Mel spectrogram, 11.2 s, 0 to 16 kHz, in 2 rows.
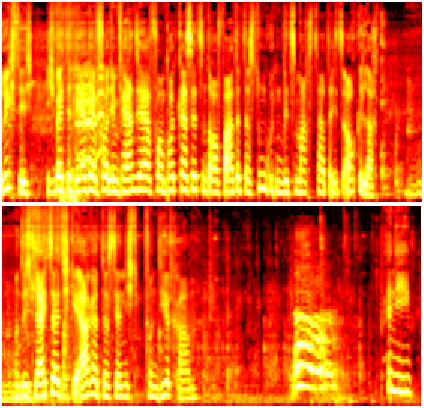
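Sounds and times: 
speech: 0.0 - 8.4, 9.4 - 11.1
dog whimpering: 9.5 - 10.2.

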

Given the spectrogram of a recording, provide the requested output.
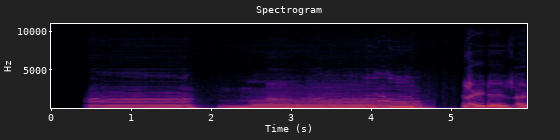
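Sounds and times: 
cow mooing: 0.4 - 4.8
speech: 5.2 - 5.9.

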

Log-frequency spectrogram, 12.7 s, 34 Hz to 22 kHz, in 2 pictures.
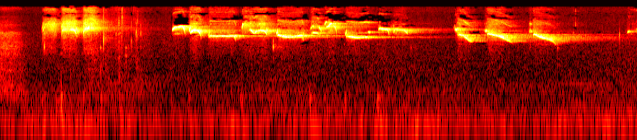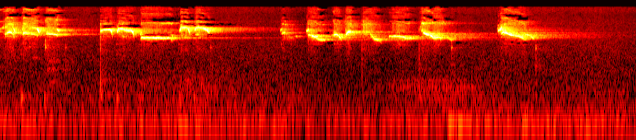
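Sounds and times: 
person whistling imitations of bird calls through a gap in the teeth: 0.4 - 12.0.

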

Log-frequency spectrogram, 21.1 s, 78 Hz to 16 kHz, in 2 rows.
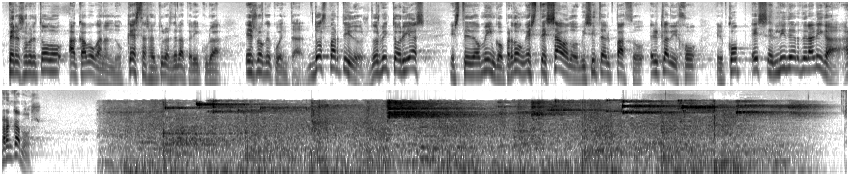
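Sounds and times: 
speech: 0.1 - 11.1
indistinct voices: 11.8 - 20.3
gym noise: 11.8 - 20.9
basketball sneakers squeaking on a hardwood court: 12.5 - 21.0.

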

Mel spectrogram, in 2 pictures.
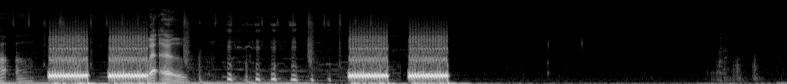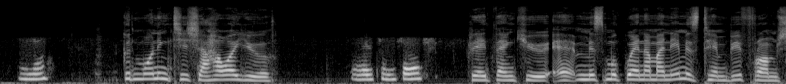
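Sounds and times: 
speech: 0.0 - 0.9, 1.5 - 4.2, 8.1 - 8.5, 9.1 - 10.7, 11.4 - 15.7
telephone ringback tone on an outgoing call: 0.5 - 1.6, 3.5 - 4.6
laughter: 2.2 - 3.5.

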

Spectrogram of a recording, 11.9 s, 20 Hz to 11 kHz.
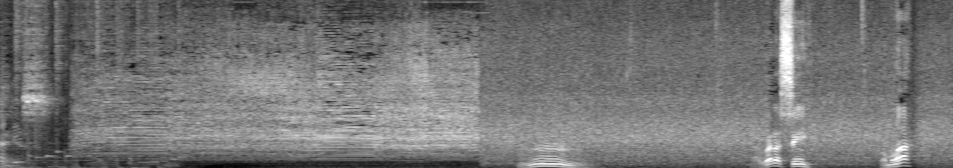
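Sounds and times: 
electric shaver buzzing while shaving off a thick-stubbled beard: 0.8 - 6.8
speech: 6.5 - 7.3, 9.5 - 10.3, 11.0 - 11.7.

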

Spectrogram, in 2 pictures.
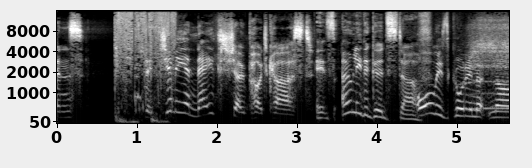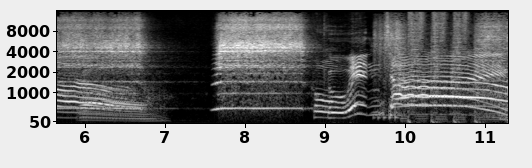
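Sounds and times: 
speech: 0.0 - 0.4, 1.1 - 6.9, 7.6 - 8.1, 8.8 - 10.7
loud whistle blowing: 5.2 - 9.0.

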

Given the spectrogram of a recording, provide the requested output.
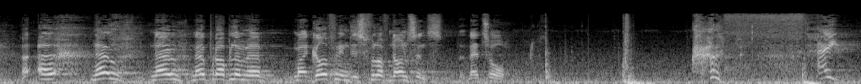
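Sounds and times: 
speech: 0.2 - 5.2, 8.3 - 8.5
car door locks clunking shut from inside the vehicle: 5.3 - 6.5
car door lock actuator whirring and rattling: 5.3 - 6.8.

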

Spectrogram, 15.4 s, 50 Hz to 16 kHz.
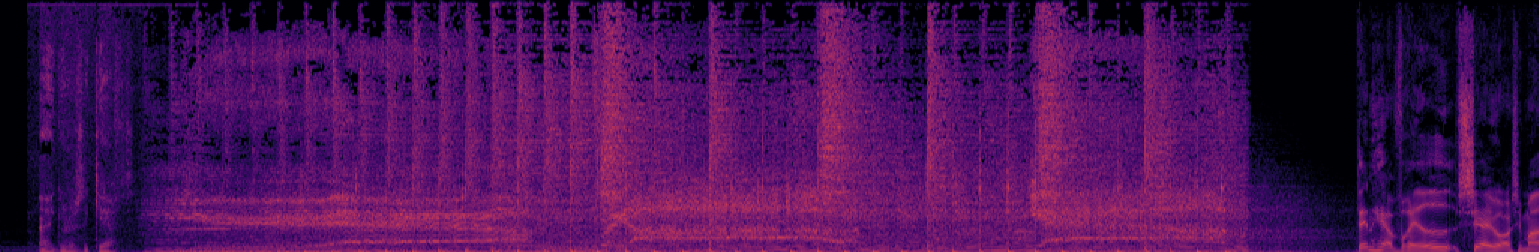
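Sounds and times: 
speech: 0.4 - 1.6, 13.6 - 15.3
dense wall of distorted guitar: 1.4 - 12.5
loud rap-metal music: 1.6 - 14.0
raw shouted vocal: 2.0 - 9.0, 10.0 - 12.6
pounding steady drums: 3.2 - 14.0.

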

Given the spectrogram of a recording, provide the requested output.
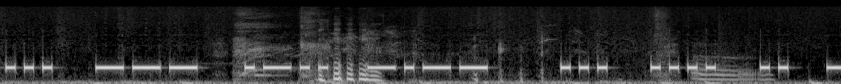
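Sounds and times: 
Morse code beeps: 0.0 - 5.0, 5.6 - 8.4
laughter: 2.3 - 6.2
person moaning from a burn: 6.9 - 7.8.

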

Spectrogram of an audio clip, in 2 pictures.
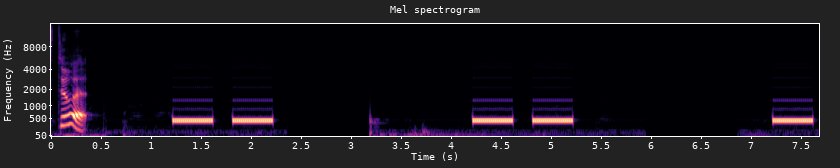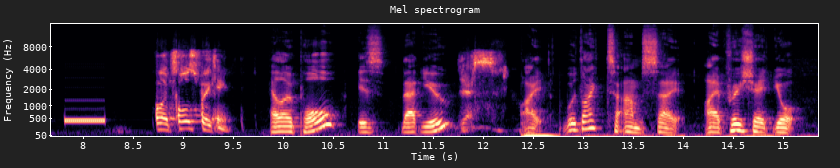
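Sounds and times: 
speech: 0.0 - 0.5, 8.8 - 15.2
outgoing phone call ringback tone: 1.2 - 2.3, 4.2 - 5.2, 7.2 - 8.3.

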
